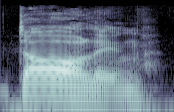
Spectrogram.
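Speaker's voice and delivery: playful send-up with a falling tune; Charlotte Tilbury. Acted. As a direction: show off a posh celebrity catchphrase. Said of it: "that's an impression of her".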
